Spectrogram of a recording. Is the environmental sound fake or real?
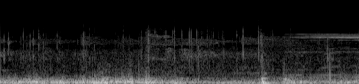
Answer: real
